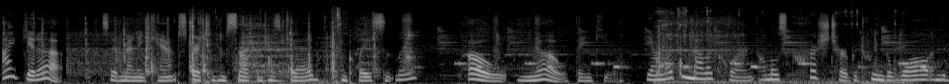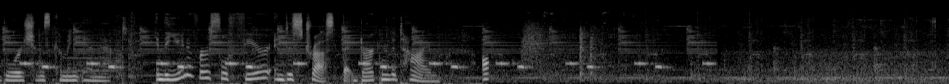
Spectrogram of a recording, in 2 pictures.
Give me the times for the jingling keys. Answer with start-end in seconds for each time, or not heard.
1.9-3.5, 6.5-9.2, 14.7-15.9.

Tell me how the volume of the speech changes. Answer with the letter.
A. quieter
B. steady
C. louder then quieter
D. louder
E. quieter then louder
B.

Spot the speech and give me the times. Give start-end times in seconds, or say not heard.
0.0-14.4.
